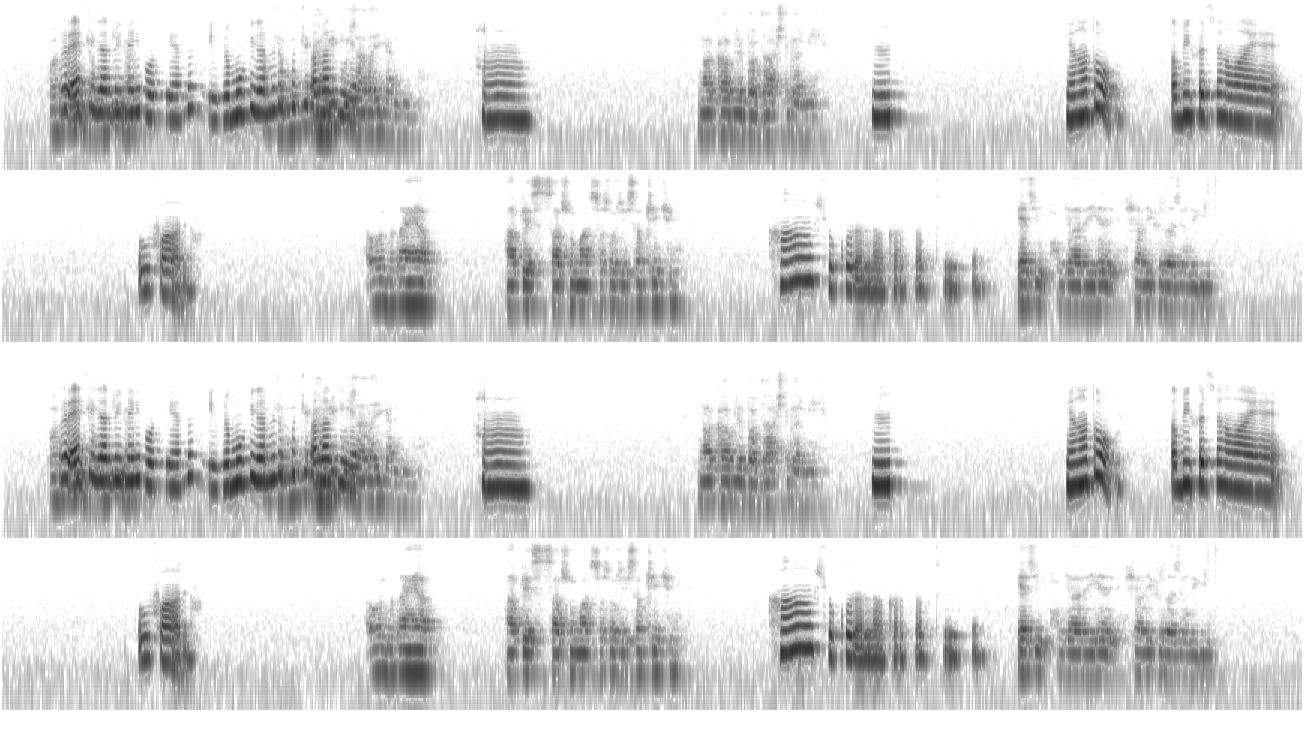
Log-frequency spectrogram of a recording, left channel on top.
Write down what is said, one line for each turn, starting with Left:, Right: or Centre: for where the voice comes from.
Left: پر
Right: اگر
Left: جو یہ
Right: ایسی
Left: جموں
Right: گرمی
Left: کی
Right: نہیں ہوتی ہے نا یہ جموں کی گرمی
Left: پر
Right: ن
Left: جموں
Right: کچھ
Left: کی گرمی
Right: الگ ہی
Left: کچھ
Right: ہے
Left: زیادہ گندی ہے
Right: ہوں
Left: ناقابل برداشت گرمی
Right: ہ یہاں تو ابھی پھر سے ہوا آ ہیں طوفان
Left: اور بتائے آپ آپ کے ساسو ماں سسر جی سب ٹھیک ہیں
Right: ہاں شکر اللہ کا سب ٹھیک ہے
Left: کیسی جا رہی ہے شادی فضا زندگی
